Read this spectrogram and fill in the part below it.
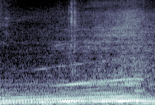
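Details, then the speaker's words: Subaru WRX going into boost: engine note climbs smoothly with no tapping or rattle over it; owner confirms no knocking; clean pull. "I went into boost a little bit. No knocking. No knocking."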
